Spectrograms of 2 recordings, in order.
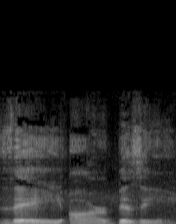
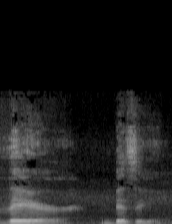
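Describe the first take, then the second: First: They and are are two separate full words. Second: They and are merge into one short syllable.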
